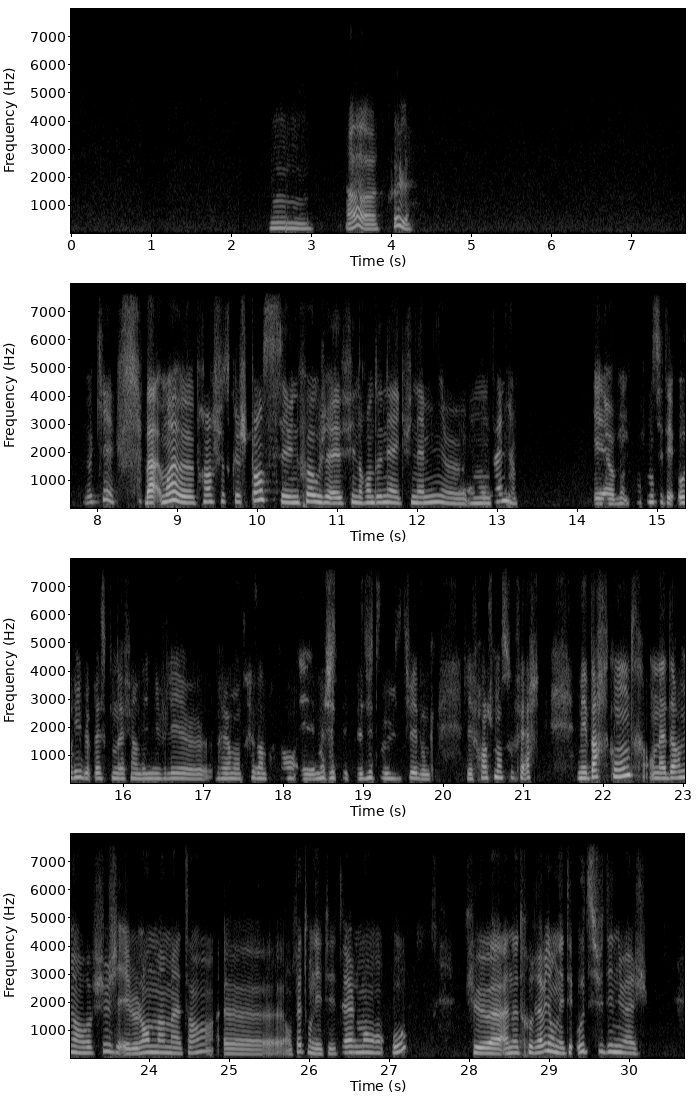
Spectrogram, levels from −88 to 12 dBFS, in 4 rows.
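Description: A Speex codec runs through the whole of this 31-second speech clip, and its damage is plainly audible. The speech is coded at roughly 20 kbps, where the CELP coder has too few bits to rebuild the excitation faithfully. That leaves the voice grainy and hoarse, with nothing above the 8 kHz ceiling set by the call's microphone processing.

On top of that, an echo canceller likely mistook moments of double talk for its own loudspeaker echo. It turned the talker down along with the far side, so the speech suppressed in double talk shows up as sudden dips and partial dropouts. These come at 3.42 to 3.46 s, 12.56 to 12.76 s, 12.92 to 13.26 s, 14.31 to 14.39 s, 14.61 to 15.08 s, 16.21 to 16.41 s, 17.48 to 19.57 s and 26.39 to 26.45 s. Most dips are shallow, around 10 to 15 dB, but they reach about 25 dB near 15 s, and the longest stretch near 18 s loses roughly a second and a half of level.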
